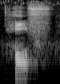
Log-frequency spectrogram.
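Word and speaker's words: HEIF: both video and still photo file format called kief as Apple pronounces at htif and HEV C for the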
